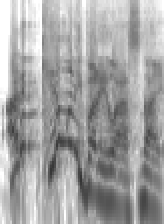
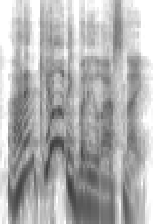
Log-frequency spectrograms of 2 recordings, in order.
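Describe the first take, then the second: First: It is said a little bit louder. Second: It is said at an ordinary volume.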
